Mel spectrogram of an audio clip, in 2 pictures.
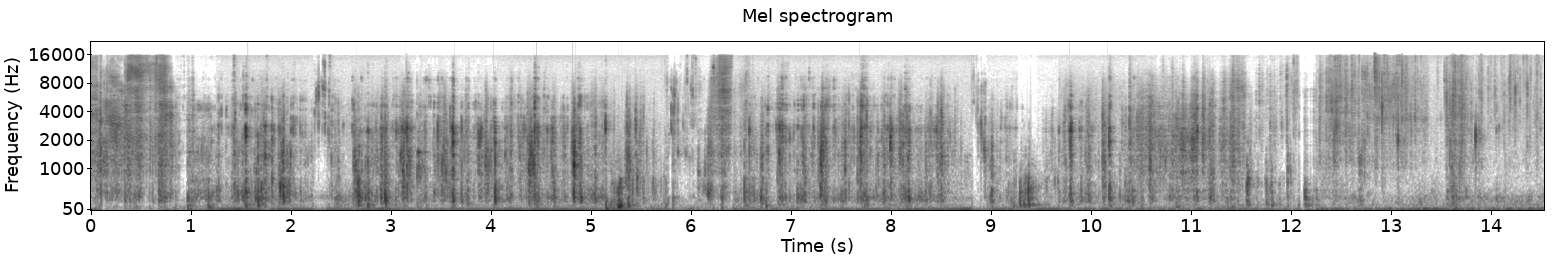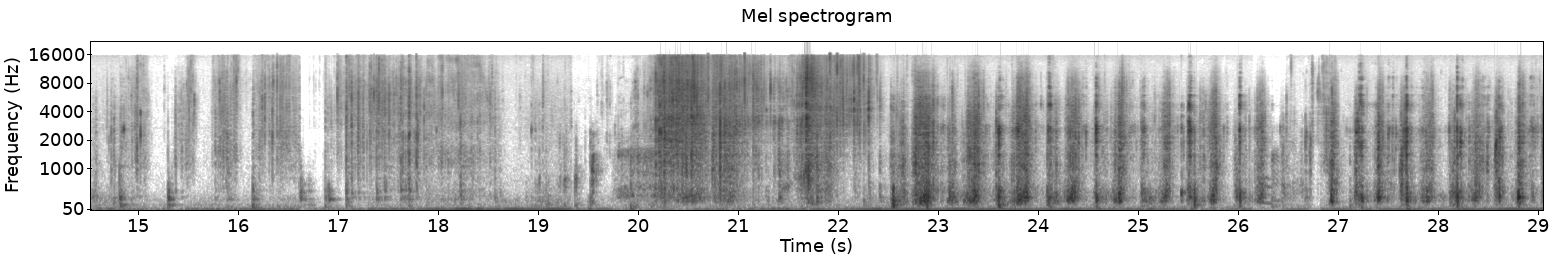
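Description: Close-miked eating sounds: chewing and crisp crunching bites of a breaded fried pork cutlet, a dense run of crackles that is loudest about twenty seconds in.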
